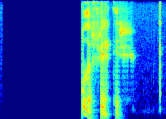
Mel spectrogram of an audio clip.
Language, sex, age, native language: Icelandic, male, 40-49, Icelandic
